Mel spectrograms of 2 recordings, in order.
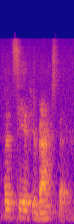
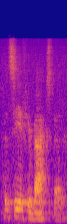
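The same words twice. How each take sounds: The two takes are said the same way.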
